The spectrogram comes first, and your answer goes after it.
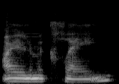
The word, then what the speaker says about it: Iona Maclean: So I'm Iona Maclean, that is how it's pronounced.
